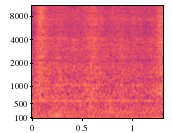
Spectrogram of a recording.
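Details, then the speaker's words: Dryer run after repairing a high-RPM screech in the drive system: a steady low droning rumble with a buzzy edge; suspected sheet-metal structural vibration, probably near the heating element, possibly the exhaust line; not confirmed. "and that's what I'm listening to right now structural vibration sheet metal vibration I'm thinking it's probably coming from this element"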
